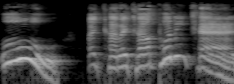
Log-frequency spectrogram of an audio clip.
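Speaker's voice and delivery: put-on high, swooping, cooing baby talk. Showing how a voice becomes Tweety by talking like a baby. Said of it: "talk like a baby, it becomes Tweety".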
